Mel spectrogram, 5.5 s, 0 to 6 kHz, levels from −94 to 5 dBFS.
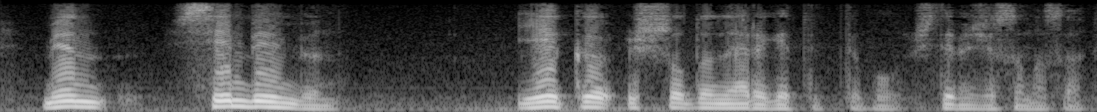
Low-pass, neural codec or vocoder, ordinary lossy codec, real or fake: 5.4 kHz; none; none; real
